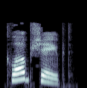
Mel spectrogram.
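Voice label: "club shaped", English, British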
